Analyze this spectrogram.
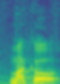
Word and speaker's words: Mach-O: Okay, Mach-O is pronounced the same as a main power source in Final Fantasy VII, but they have nothing in common.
